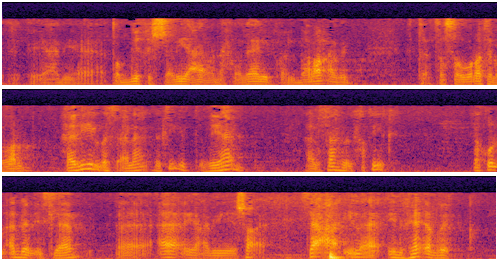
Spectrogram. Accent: Egypt; أنتوا فين الخناقات اللي على الرقيق يعني عندنا في مصر؟

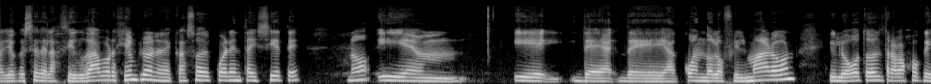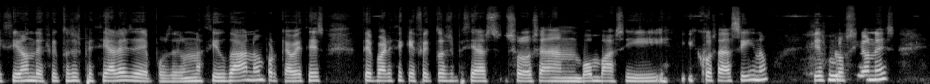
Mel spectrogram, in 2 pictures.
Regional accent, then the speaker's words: Barcelona, Catalonia, Spain; yo nací en Barcelona, entonces yo veía las imágenes esas

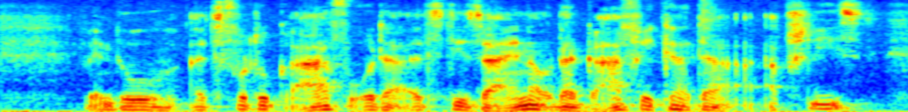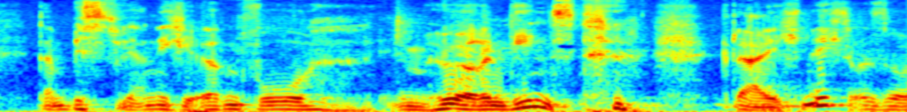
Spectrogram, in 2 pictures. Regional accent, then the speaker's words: Hamburg, Germany; Also ich bin in Hamburg aufgewachsen.

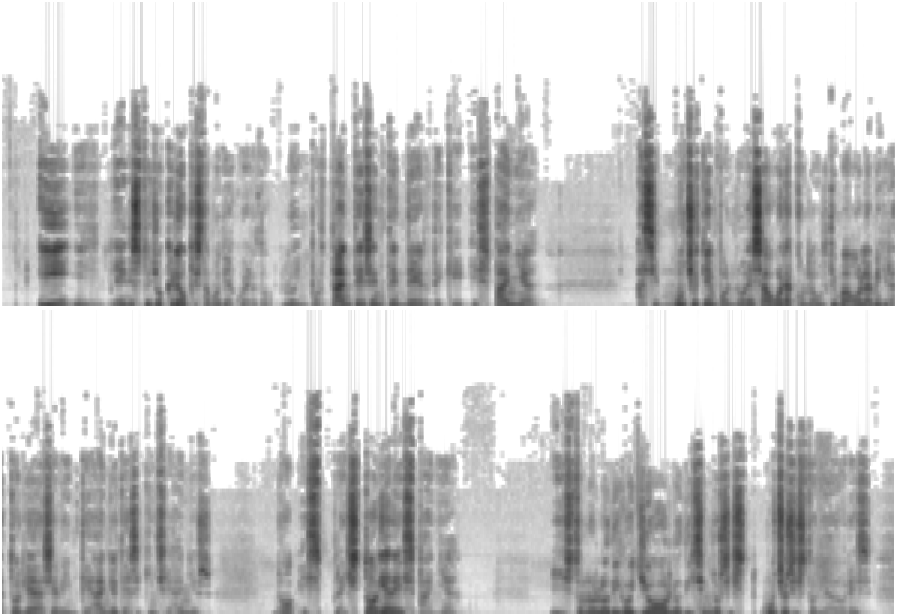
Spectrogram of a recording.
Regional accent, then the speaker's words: Colombia; born there; moved away; yo soy colombiano de nacimiento, pero al momento de salir de mi país y empezar a vivir una vida migratoria

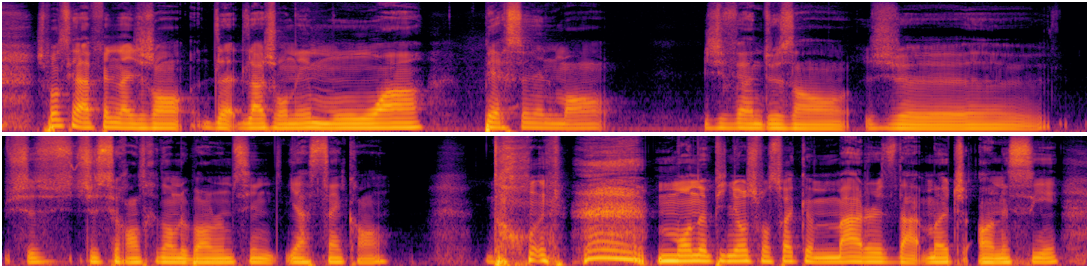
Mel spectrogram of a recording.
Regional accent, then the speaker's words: Montreal, Quebec, Canada; moi, j'ai grandi à Montréal.

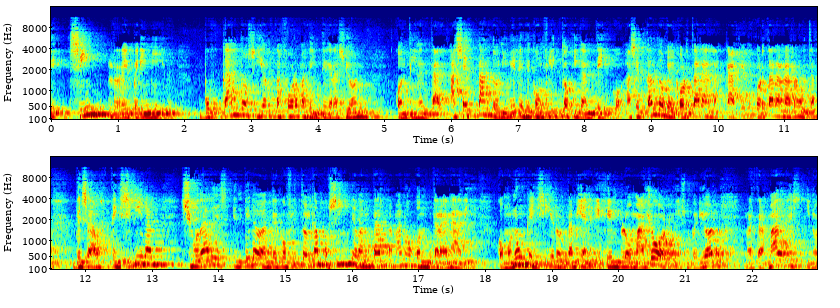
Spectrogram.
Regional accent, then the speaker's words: Argentina; Como argentino que soy, como nieto de rusos impresentables que soy

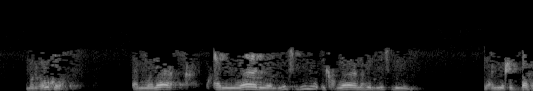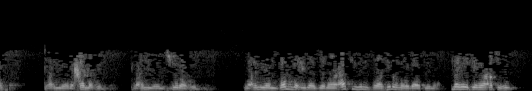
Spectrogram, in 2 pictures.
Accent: Algeria; أنا كمسلم، مثلا أنا مواطن جزائري

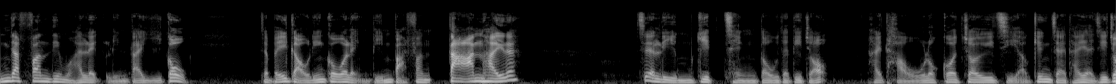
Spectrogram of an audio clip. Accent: Hong Kong; 今天就當然比較即我們香港人要留意的

